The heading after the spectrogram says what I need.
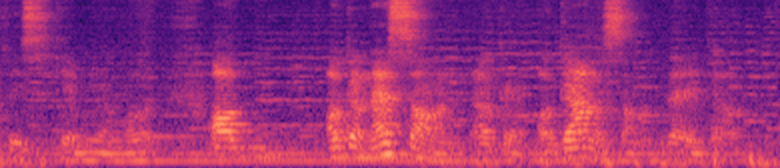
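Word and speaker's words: oganesson: In 2002, Russian scientists found our seventh element, Ogasi. Oh, oh god, I can't pronounce this right. Please give me a moment. Organeson.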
